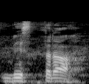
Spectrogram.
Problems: none marked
